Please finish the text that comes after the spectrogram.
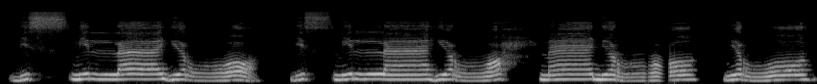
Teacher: Kalau jalur Syam, huruf ro berharokat dan sukun pengucapan itu lebih terlihat kuat, lebih nampak ya.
